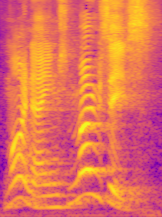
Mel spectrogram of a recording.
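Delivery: ordinary talk, nothing marked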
